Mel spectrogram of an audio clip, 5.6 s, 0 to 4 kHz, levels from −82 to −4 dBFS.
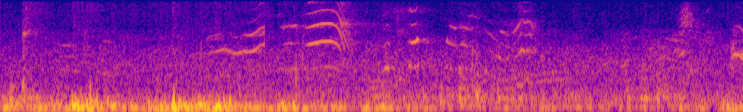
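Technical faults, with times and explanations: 2.12–5.56 s, jitter buffer speed-up: with more audio queued than its target, the receiver repeatedly cut pitch-period-sized slices, shedding about half a second, so the sound runs at 113% speed with pitch unchanged and feels hurried over the band-limited, below-4 kHz call audio.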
